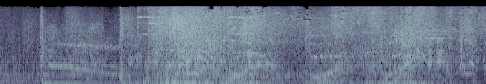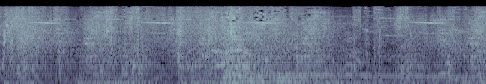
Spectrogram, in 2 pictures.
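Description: Game spell effects whoosh, crackle and burst during a battle.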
